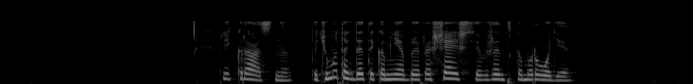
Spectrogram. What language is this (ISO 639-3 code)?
rus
